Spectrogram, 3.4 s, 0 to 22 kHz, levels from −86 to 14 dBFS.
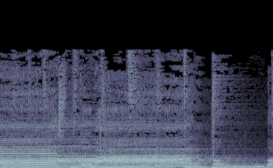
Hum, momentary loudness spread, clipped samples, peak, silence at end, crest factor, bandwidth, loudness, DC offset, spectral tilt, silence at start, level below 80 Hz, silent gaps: none; 7 LU; under 0.1%; -2 dBFS; 0 s; 10 dB; 16 kHz; -13 LUFS; under 0.1%; -4.5 dB/octave; 0 s; -28 dBFS; none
